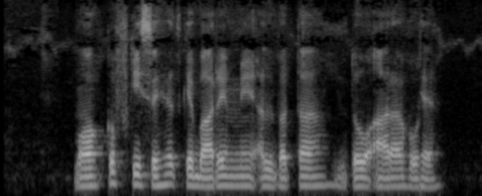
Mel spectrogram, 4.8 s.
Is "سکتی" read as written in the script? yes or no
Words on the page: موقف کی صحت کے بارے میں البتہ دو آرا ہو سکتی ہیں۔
no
